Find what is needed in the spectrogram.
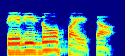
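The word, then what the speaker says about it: Pteridophyta: तीसरा विभाग है, तीसरा प्रकार है अबीजपत्री वनस्पतियों का, क्रिप्टोग्राम का तीसरा टाइप टेरिडोफाइटा। पी साइलेंट है यहाँ पे, इंग्लिश में अगर इसका नाम देखेंगे, हिंदी में टेरिडोफाइटा ही।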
